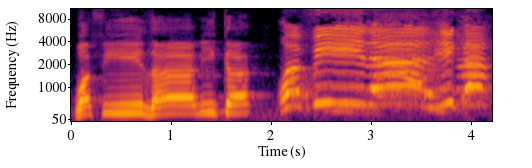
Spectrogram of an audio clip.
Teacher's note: زبان کو اٹھا کر اور سامنے والے اوپر کے دانتوں کے کناروں سے لگائیں گے تو زال ادا ہوگا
